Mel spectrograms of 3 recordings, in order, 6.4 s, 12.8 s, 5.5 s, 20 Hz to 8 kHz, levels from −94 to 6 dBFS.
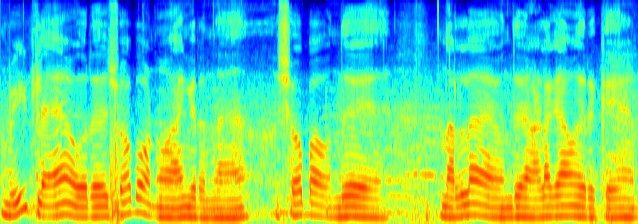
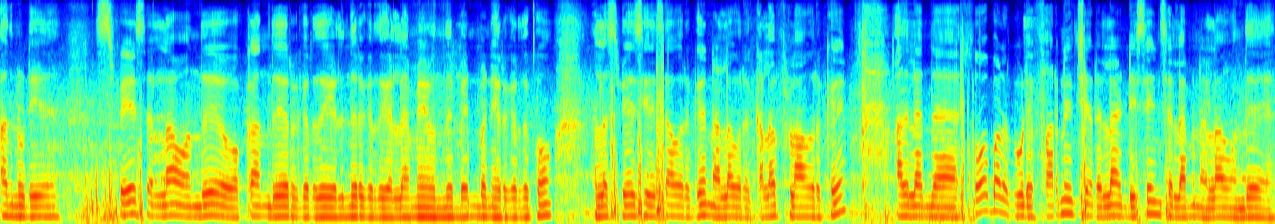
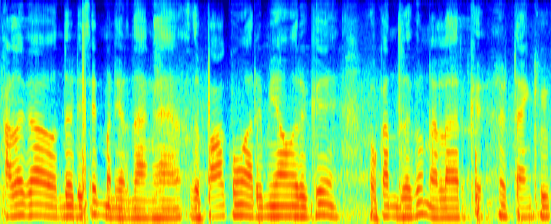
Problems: background sounds at intervals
